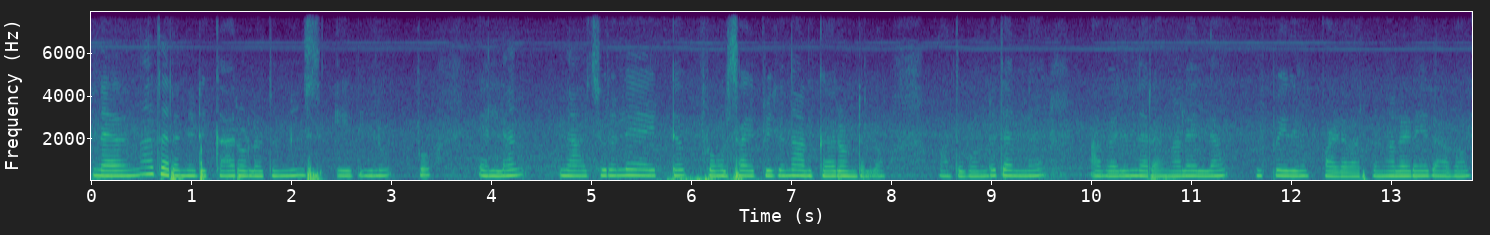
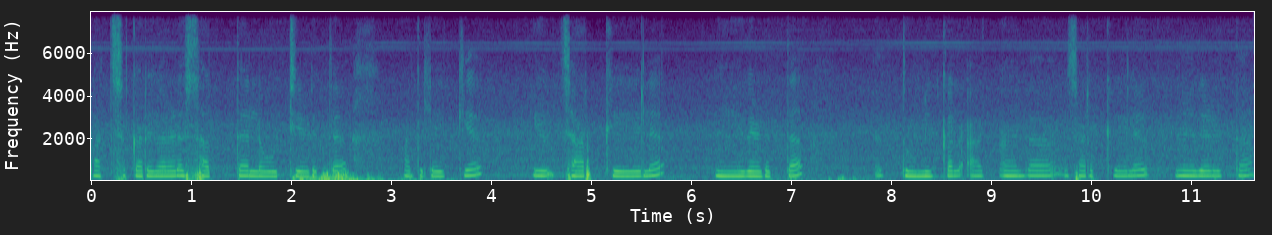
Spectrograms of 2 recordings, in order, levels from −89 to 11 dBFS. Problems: constant background noise, low volume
